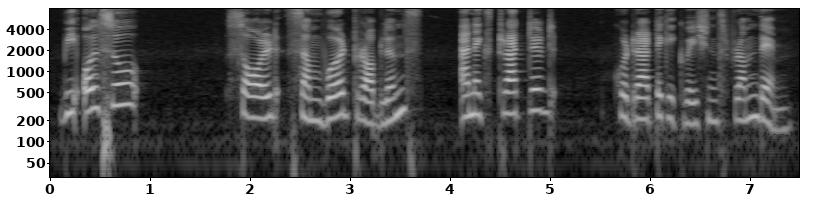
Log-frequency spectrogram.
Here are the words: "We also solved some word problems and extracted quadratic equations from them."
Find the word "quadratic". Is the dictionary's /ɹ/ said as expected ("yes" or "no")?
yes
